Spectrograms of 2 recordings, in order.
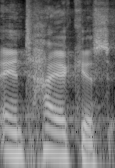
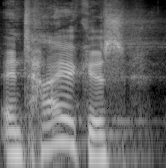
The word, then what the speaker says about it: Antiochus: Uh, uh, uh, his, his, name is pronounced three or four different ways, but Antiochus is how I'll say it.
